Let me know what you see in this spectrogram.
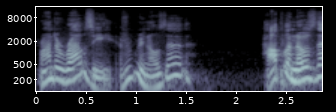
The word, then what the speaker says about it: Rousey: Call me crazy, but the way you pronounce the S in Ronda Rousey's last name is fucking weird. It's pronounced as if it was a S, but it really should be pronounced as if it was a Z, bro. Don't be that guy.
